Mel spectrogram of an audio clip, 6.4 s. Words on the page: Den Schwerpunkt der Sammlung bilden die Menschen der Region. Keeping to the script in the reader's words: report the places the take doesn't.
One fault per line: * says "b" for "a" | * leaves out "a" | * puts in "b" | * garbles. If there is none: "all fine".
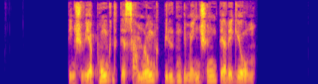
all fine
